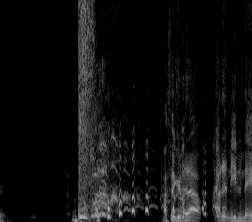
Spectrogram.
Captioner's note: guffaws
